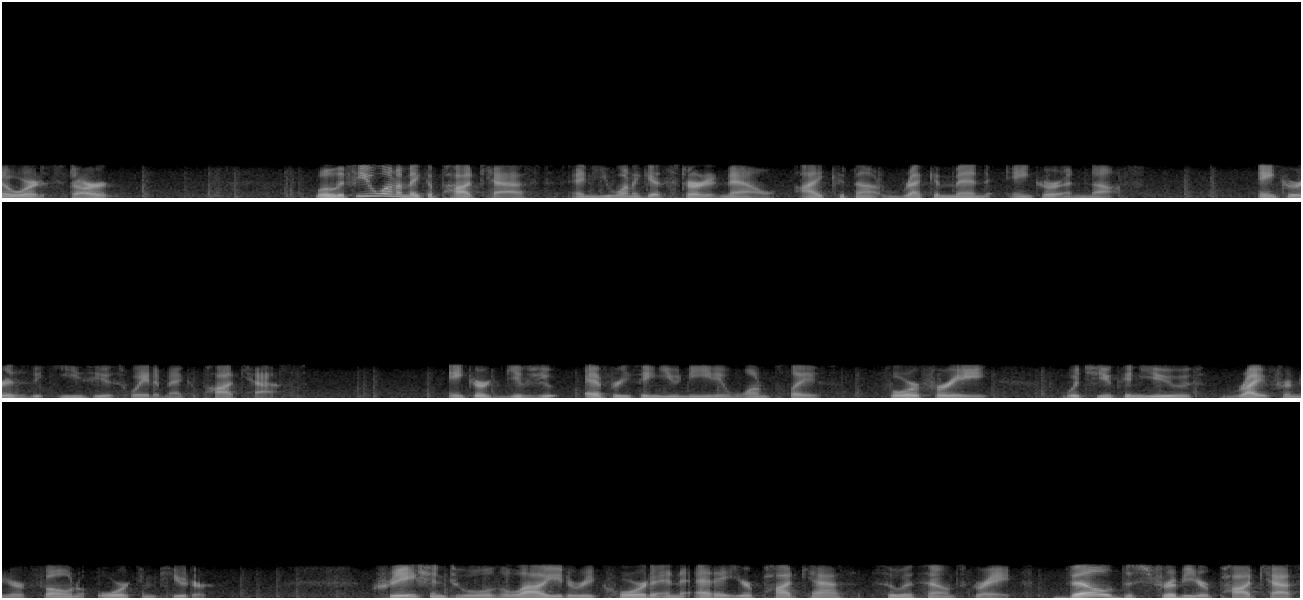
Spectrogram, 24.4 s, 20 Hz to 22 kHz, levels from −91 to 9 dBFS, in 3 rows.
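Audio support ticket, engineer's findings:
No system faults found.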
